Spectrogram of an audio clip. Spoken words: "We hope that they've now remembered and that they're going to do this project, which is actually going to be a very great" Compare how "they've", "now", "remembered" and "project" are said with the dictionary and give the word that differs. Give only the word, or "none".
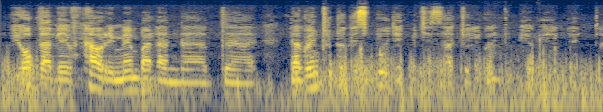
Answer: project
